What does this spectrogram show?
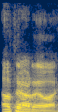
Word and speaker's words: Aotearoa: One thing with listening to like Thomas's podcast with the history of Aotearoa, um New Zealand. New Zealand, yeah. Uh did I even pronounce that right? Aotearoa, yeah, you did.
